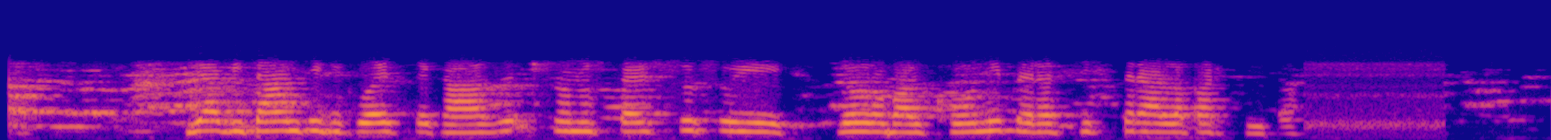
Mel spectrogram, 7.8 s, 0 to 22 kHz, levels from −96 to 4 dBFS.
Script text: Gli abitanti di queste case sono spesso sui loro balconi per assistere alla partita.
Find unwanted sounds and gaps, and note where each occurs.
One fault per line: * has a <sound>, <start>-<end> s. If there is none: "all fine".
all fine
